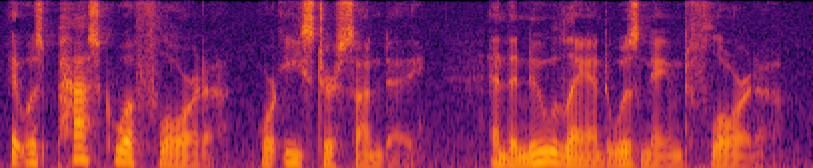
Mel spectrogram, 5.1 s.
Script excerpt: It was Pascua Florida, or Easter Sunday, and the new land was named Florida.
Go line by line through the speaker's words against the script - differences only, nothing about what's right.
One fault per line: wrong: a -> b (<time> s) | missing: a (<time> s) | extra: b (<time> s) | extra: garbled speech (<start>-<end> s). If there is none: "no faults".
no faults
